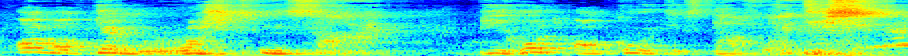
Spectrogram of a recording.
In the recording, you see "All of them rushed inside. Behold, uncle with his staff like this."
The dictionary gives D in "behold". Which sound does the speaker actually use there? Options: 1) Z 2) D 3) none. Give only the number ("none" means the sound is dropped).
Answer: 2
